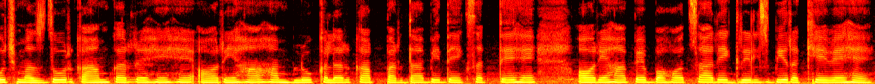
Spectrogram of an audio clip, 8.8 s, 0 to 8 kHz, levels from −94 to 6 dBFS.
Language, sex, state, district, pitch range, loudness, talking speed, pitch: Hindi, female, Odisha, Nuapada, 200-210 Hz, -14 LUFS, 185 wpm, 205 Hz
